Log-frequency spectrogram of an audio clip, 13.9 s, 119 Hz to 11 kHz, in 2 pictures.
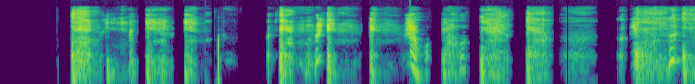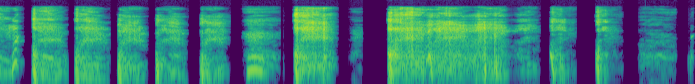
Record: {
  "cough_length": "13.9 s",
  "cough_amplitude": 22971,
  "cough_signal_mean_std_ratio": 0.45,
  "survey_phase": "beta (2021-08-13 to 2022-03-07)",
  "age": "18-44",
  "gender": "Female",
  "wearing_mask": "No",
  "symptom_new_continuous_cough": true,
  "symptom_runny_or_blocked_nose": true,
  "symptom_shortness_of_breath": true,
  "symptom_sore_throat": true,
  "symptom_fatigue": true,
  "symptom_onset": "8 days",
  "smoker_status": "Current smoker (1 to 10 cigarettes per day)",
  "respiratory_condition_asthma": true,
  "respiratory_condition_other": false,
  "recruitment_source": "REACT",
  "submission_delay": "2 days",
  "covid_test_result": "Negative",
  "covid_test_method": "RT-qPCR",
  "influenza_a_test_result": "Negative",
  "influenza_b_test_result": "Negative"
}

